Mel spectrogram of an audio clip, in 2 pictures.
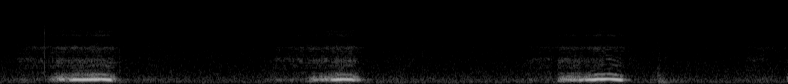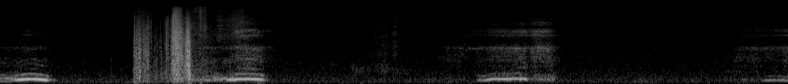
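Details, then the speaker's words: Mother asleep, snoring: regular rumbling snores at roughly 24 breaths a minute, each a short buzzing sound on breathing in, with a brief noise midway. Snoring. "She's snoring."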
